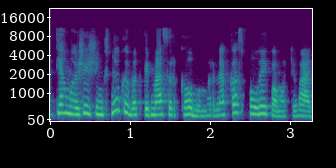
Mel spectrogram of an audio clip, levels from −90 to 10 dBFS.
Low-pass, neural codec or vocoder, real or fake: 10.8 kHz; none; real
